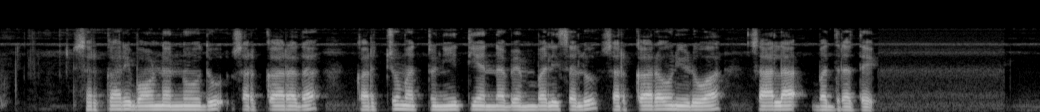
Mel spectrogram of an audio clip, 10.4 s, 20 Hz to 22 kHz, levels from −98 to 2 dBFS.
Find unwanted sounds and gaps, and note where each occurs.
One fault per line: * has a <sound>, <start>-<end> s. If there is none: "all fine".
all fine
